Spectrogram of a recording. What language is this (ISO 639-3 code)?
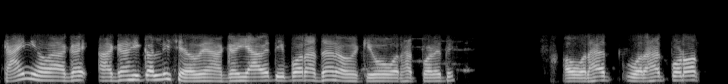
guj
